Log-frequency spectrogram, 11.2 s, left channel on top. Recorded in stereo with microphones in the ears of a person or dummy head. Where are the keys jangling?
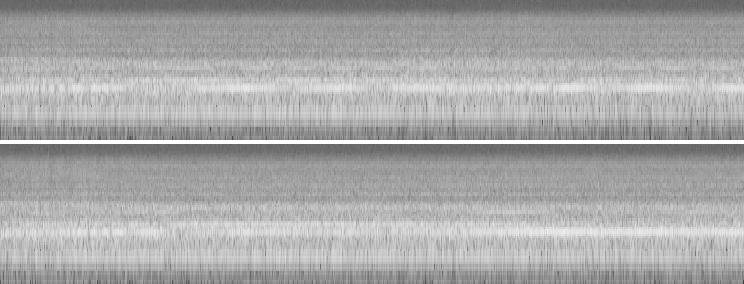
I don't hear keys jangling.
